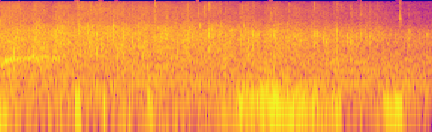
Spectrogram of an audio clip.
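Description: Sustained applause from an audience, a dense steady patter of many hands clapping at even loudness for several seconds, with no one speaking over it.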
